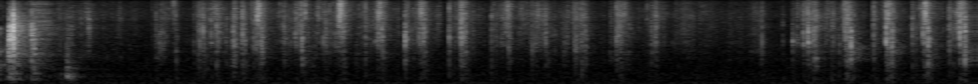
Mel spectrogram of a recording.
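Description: Deck of tarot cards being shuffled by hand: a quick run of card clicks and flicks that pauses for about a second and then starts again.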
